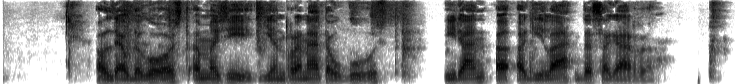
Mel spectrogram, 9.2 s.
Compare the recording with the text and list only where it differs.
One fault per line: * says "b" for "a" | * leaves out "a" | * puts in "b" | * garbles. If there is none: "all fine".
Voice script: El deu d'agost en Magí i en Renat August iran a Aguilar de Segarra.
all fine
